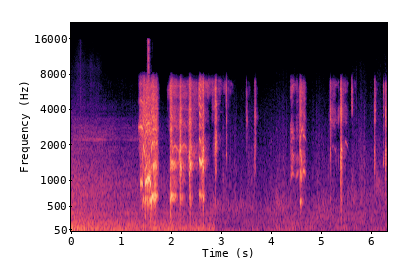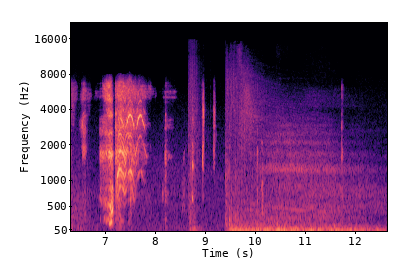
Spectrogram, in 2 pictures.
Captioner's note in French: Rire saturé diabolique lointain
